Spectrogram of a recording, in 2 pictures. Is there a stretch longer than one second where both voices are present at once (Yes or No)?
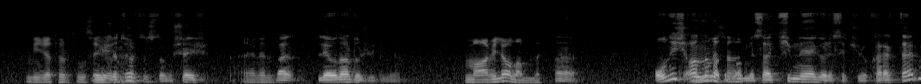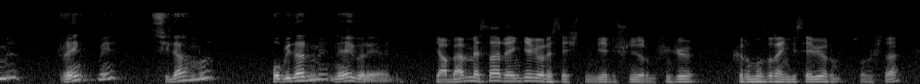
No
